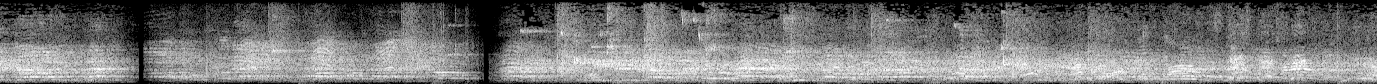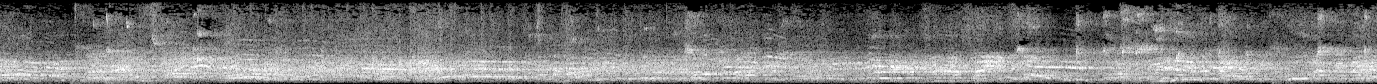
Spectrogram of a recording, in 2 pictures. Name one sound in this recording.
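A crowd of spectators chatters and cheers in an echoing hall.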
